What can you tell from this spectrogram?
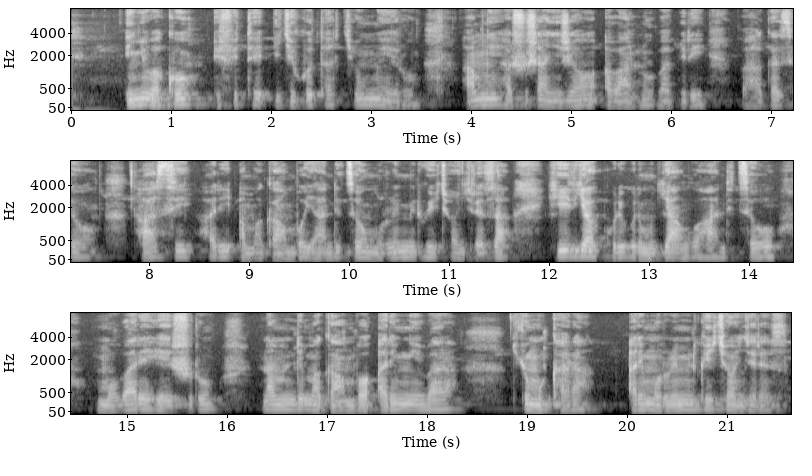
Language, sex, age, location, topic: Kinyarwanda, male, 18-24, Kigali, health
